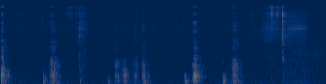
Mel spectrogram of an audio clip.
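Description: Faint pen strokes on paper drawing short straight lines, one brief scratch after another, with a quick run of several close together near the middle.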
